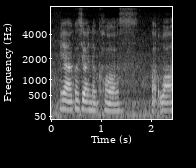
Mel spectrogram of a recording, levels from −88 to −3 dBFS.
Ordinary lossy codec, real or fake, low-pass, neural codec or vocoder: none; fake; none; codec, 16 kHz, 16 kbps, FunCodec, trained on Chinese and English, 50 frames a second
